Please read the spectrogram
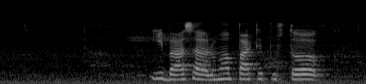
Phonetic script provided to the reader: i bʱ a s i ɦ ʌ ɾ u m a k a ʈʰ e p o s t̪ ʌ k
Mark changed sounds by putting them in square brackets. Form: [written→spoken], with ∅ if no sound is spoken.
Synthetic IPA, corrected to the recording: i bʱ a s [i→a] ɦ ʌ ɾ u m a [k→p] a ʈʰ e p [o→u] s t̪ ʌ k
